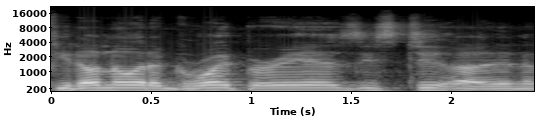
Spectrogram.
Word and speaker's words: Goyper: Goyper. If you don't know what a Goyper is, these two in the MAGA, they're two right, quote unquote, right wing groups.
